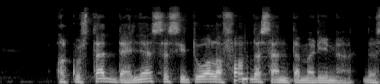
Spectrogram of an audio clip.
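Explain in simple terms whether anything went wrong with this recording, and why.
Yes. From 2.35 to 2.51 s, repeated packet loss (robotic sound): four short dropouts, each patched by repeating the last sound, so half that stretch sounds choppy and robotic rather than silent.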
